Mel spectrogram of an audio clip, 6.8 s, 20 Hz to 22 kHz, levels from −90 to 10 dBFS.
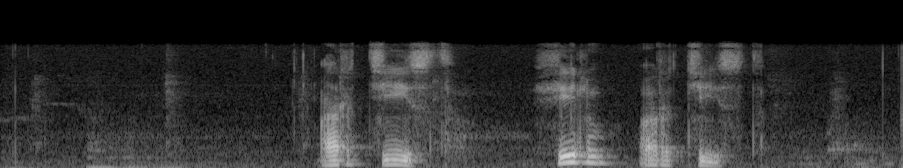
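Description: A jump near the very end of this speech recording, between 6.36 and 6.40 s, marks a spot where the sound lurches forward, dropping around 50 ms of audio. The fault is compressed frames skipped: whole frames of the encoded stream were either missing or rejected by the decoder as corrupt, so playback jumped ahead by a frame multiple.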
